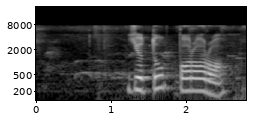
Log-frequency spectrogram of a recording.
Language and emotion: Russian, neutral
